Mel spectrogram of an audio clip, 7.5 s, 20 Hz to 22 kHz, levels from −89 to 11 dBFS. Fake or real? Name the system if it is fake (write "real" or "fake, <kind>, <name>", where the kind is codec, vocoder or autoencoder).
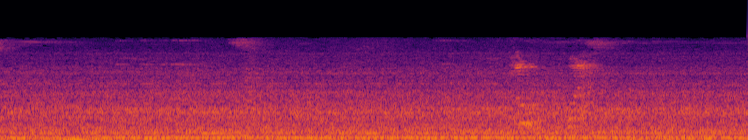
real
